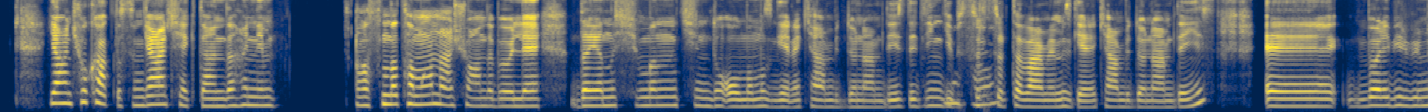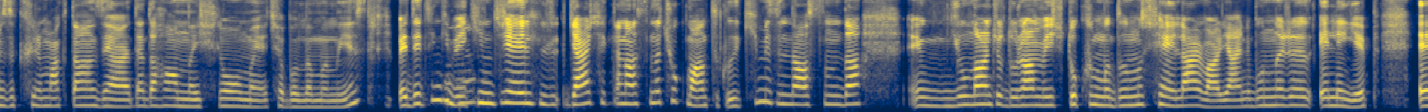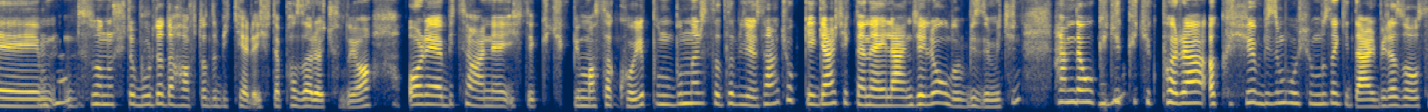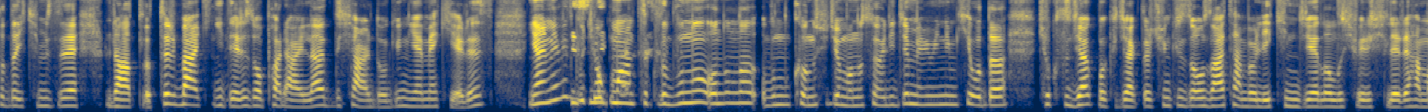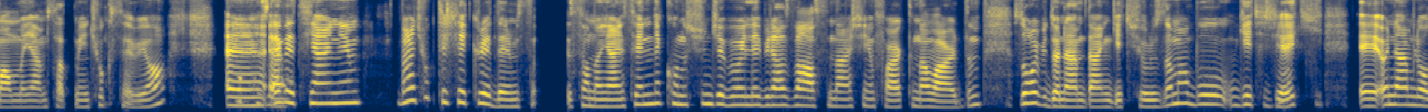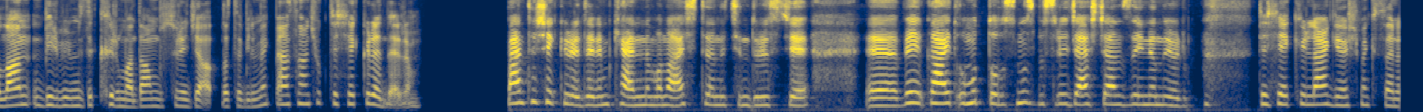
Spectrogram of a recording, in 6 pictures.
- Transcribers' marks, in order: lip smack; other background noise; unintelligible speech; giggle
- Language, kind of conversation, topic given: Turkish, advice, Geliriniz azaldığında harcamalarınızı kısmakta neden zorlanıyorsunuz?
